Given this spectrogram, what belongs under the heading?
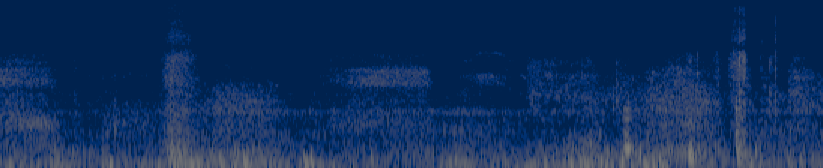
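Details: Sleeping dog snoring heavily: low, rough snorting breaths at irregular intervals with louder snorts among them, faint room noise behind.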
